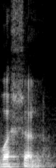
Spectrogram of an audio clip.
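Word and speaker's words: bustle: देखो एस टी एल ई यहां पर देखो एस टी एल ई आपका एक साथ में आया तो आपका टी साइलेंट हो जाएगा इसको पढ़ा जाएगा आपका वसल ठीक है क्या पढ़ेंगे वसल ठीक है टी नहीं पढ़ा जाएगा क्लियर नहीं अब इसी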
